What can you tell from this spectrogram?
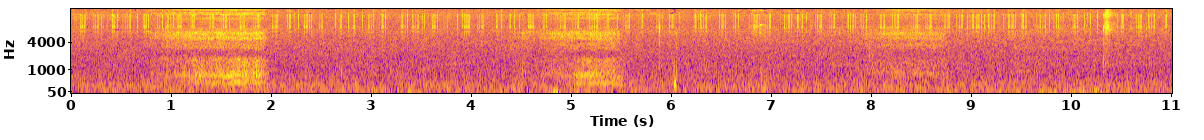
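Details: Sleeping, quiet snoring: soft, rhythmic snoring breaths every few seconds under steady background hiss.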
